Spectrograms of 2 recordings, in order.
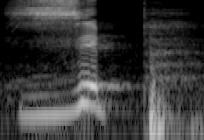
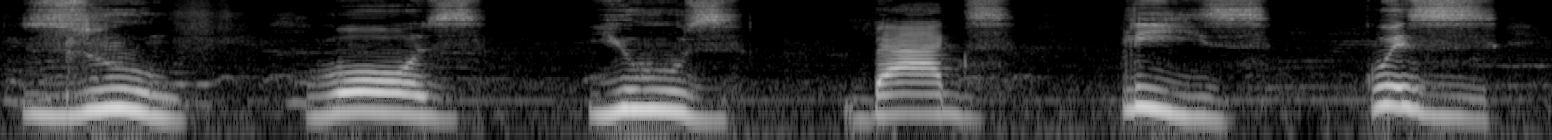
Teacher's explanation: In all these words we can feel that our vocal cord is vibrating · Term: Z voiced sound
